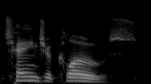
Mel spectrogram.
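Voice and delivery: very slow, each word spaced; "Change your clothes" drawn out slowly, stress on "change"; slow, deliberate. Shown as a demonstration. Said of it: "Secondly, he said".

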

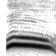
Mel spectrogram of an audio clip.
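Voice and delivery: high, loud excited whoop; loud joyful whoop from the pulpit. Real, not acted. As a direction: let out a joyful preacher's whoop.

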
